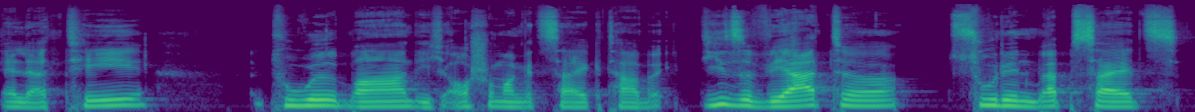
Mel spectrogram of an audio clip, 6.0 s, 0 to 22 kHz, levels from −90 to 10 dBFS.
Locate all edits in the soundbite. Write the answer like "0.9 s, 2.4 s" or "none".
3.3 s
